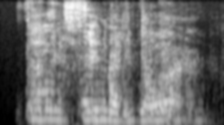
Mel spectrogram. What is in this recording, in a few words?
calm disgust generated, speech; GAN for speech spectrogram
